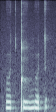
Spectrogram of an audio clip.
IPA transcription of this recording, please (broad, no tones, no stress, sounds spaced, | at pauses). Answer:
o t ǃ i ŋ ʊ t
